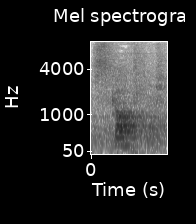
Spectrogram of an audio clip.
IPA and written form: ˈskɒtˡlənd (Scotland)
